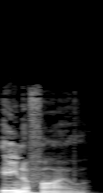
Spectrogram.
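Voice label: "oenophile", English, British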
